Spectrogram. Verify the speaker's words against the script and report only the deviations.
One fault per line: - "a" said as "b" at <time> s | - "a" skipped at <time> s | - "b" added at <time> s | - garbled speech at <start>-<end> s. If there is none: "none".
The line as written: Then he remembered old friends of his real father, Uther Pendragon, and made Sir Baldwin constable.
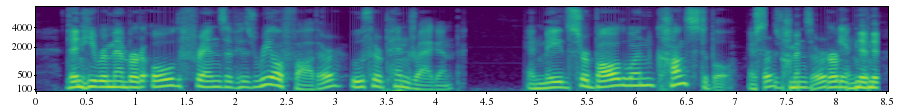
- garbled speech at 7.1-8.4 s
